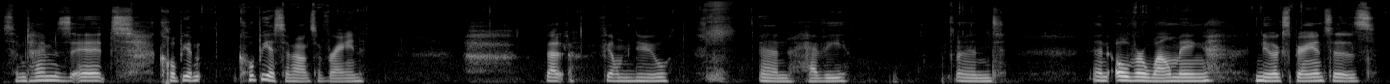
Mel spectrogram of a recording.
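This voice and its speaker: A woman talking slowly and softly in a reflective spiritual vlog, pausing and restarting often, with a slightly raspy voice, alone in a forest. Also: low-pitched, no room sound. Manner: soft, slow, hesitant, with many restarts. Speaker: spiritual vlogger.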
